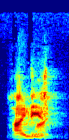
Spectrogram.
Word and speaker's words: Heinlein: Robert Heinlein.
